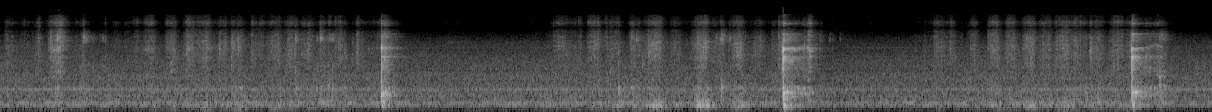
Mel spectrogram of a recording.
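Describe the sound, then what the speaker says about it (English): A very sharp knife scrapes down the side of a fresh corn cob in repeated rasping strokes, with sharp knocks against a bowl at intervals, quiet and close with no talking. "we're gonna cut along the side of the cob, removing all the kernels"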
